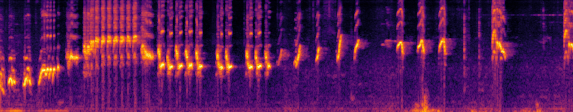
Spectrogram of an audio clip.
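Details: White-rumped shama in vigorous song for training other birds: a rattling high trill, a stream of quick chirps, then spaced sharp rising notes with brief gaps; a faint low thump sounds midway.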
